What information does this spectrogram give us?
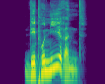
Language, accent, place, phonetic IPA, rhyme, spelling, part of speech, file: German, Germany, Berlin, [depoˈniːʁənt], -iːʁənt, deponierend, verb, De-deponierend.ogg
- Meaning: present participle of deponieren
